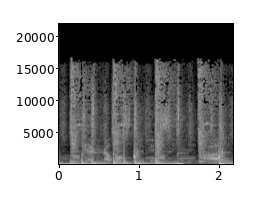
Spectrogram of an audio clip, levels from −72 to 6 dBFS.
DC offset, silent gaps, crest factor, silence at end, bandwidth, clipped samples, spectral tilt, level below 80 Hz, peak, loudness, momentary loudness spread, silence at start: under 0.1%; none; 14 dB; 0 s; 17 kHz; under 0.1%; -3 dB/octave; -18 dBFS; -2 dBFS; -17 LUFS; 3 LU; 0 s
